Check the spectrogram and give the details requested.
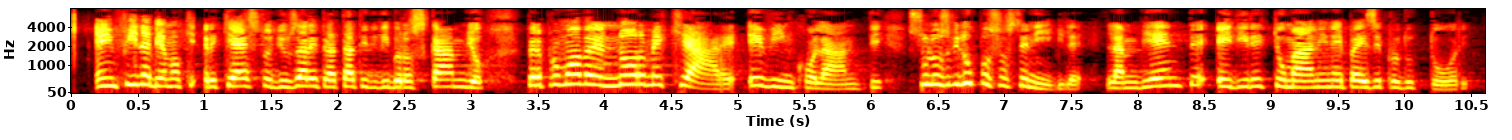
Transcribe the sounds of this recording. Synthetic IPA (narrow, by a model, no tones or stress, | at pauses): eiɱfiːneabːjaːmorik̟jɛst̪od̪iuzaːɾeit̪ɾat̪ːaːt̪id̪iliːbeɾoskambjoperpɾomwɔːveɾenɔrmekjaːɾeevːiŋkʰolant̪isulːozvilupːosost̪eniːbile | lambjɛnt̪eːjd̪iɾit̪ːiumaːninejpaeːzipɾod̪ut̪ːoːɾḭ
